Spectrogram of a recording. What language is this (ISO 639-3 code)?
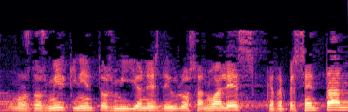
spa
